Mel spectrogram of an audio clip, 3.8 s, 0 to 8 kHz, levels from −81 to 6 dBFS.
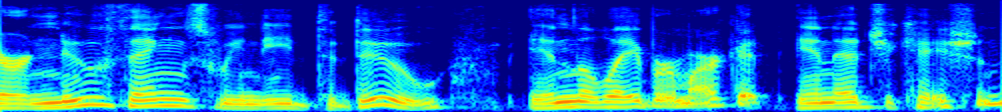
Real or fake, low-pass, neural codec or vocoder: real; 7.2 kHz; none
